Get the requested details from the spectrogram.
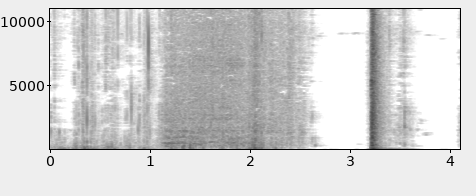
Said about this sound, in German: Ich würde einfach einmal wie meine Oma die Tüte zerplatzen lassen.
